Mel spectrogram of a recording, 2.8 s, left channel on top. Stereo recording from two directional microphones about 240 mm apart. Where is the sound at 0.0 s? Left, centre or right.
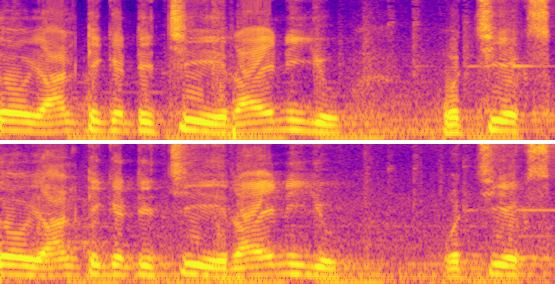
Left.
